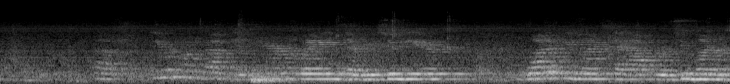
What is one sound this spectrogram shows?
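A man speaks calmly through a loudspeaker in an echoing hall.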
